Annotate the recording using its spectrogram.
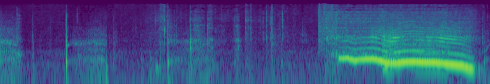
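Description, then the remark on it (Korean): A loud fart noise imitated by hand, one long buzzy blurt of just over a second with a wavering, slowly falling pitch, preceded by a few faint clicks and rustles. “이모부랑 밥을 먹는데, 이모부가 엄청 큰 방귀를”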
